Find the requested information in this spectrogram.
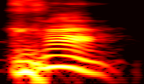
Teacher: that guttural sound, not Ka, but Kha.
